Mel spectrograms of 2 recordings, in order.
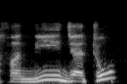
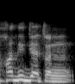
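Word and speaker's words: خديجة: Nomor 1 di sana ada khadijatu atau khadijatun bacanya Ibu? Khadijatu. Kenapa nggak boleh tanwin? Karena Mu'annas. Al-alam al-mu'annas. Ahsantunna. Jadi al-alam al-mu'annas, nama mu'annas tidak boleh tanwin.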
